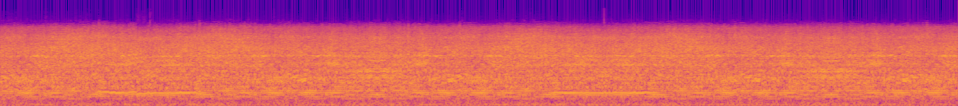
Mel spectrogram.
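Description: The jet engines of a game's airliner drone steadily in flight.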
